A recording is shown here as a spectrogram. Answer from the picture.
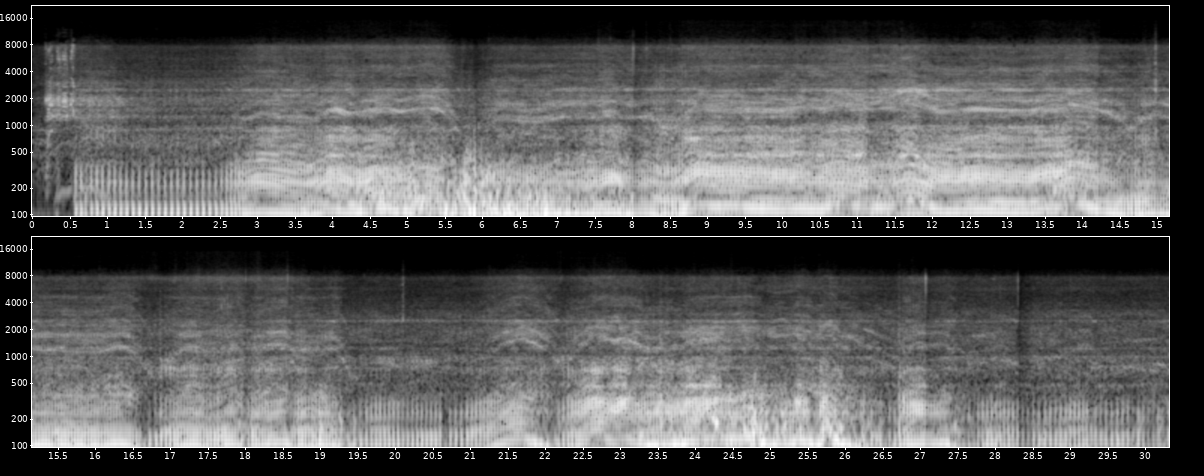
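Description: Dirt bike engine catching suddenly at the start, then running loud and steady with revs rising and falling.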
